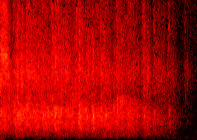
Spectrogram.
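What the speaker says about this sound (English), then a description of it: "let's give them a round of applause" Crowd at a university homecoming coronation ceremony claps in a soft, distant, continuous wash that slowly fades, heard alone without talk.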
